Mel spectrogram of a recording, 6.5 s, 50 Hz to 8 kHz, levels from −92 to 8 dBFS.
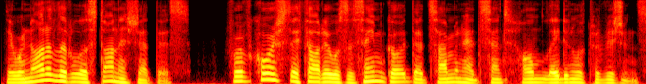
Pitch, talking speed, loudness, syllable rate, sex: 130 Hz, 240 wpm, -17 LUFS, 6.0 syllables/s, male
